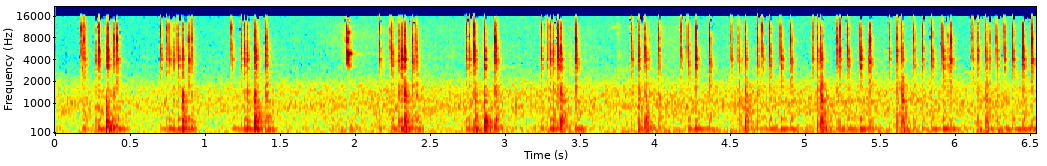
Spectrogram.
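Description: Both hands with long black nails tap rapidly on a flat glass window pane. The sound is a run of quick, bright, clicky taps in short bursts and rolls, each tap dying away almost instantly.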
